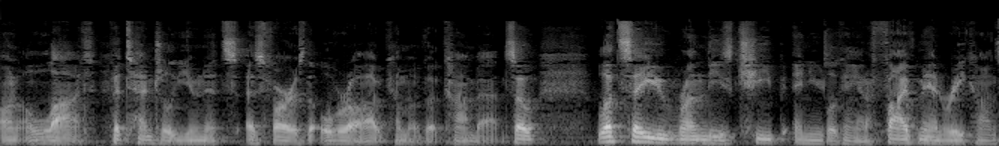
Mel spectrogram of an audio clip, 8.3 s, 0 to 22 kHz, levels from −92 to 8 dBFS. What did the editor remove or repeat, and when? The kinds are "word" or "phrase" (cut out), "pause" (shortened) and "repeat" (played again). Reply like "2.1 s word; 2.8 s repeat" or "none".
0.9 s word; 6.1 s word; 6.9 s word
